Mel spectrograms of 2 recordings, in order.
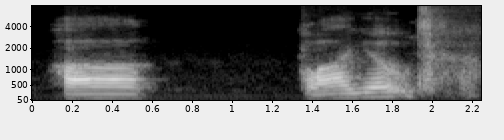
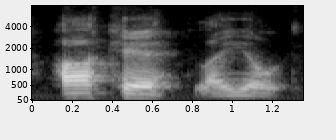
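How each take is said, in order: First: It is said with the modern pronunciation. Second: It is said with the Biblical pronunciation. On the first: The speaker calls it wrong. "modern ha-klayot or ha-klayot. ... that's so wrong" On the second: The speaker calls it right. "is how it's pronounced properly in the Bible"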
